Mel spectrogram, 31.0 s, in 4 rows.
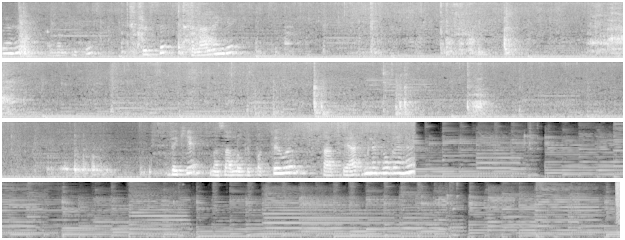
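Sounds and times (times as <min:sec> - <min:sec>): food sizzling in a frying pan: 0:00.0 - 0:20.7
spatula scraping a pan: 0:01.4 - 0:02.6, 0:04.5 - 0:06.6, 0:07.2 - 0:08.3, 0:13.5 - 0:14.0.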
